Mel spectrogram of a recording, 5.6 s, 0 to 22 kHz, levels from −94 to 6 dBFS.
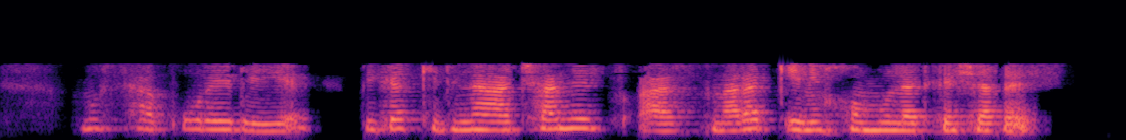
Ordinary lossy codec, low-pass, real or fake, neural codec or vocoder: AAC, 16 kbps; 7.2 kHz; real; none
